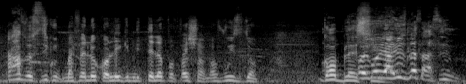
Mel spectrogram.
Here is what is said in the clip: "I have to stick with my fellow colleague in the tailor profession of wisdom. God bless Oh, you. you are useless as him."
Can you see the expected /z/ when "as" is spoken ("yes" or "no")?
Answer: no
